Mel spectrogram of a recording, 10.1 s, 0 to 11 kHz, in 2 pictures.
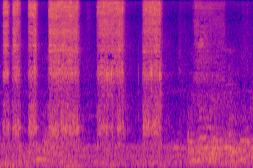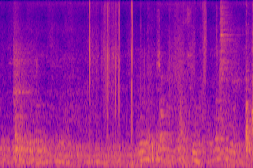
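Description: An aerosol can sprayed into a part of a ZAZ-968M car in several short, loud, close bursts, followed by quieter rubbing and handling noises while people talk.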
